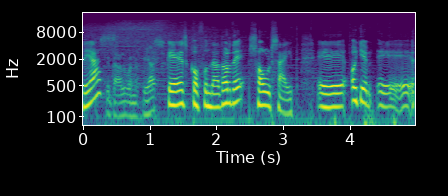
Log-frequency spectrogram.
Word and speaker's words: Soulsight: que es CEO y socio, a ver si lo digo bien, de cómo lo pronuncias, soul Soulsite. Soul, como el ritmo alma y mirada. Ah, vale. Soulsite.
